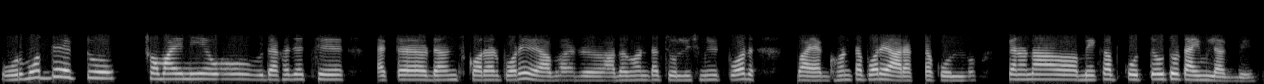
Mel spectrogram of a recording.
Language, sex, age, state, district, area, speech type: Bengali, female, 60+, West Bengal, Nadia, rural, conversation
